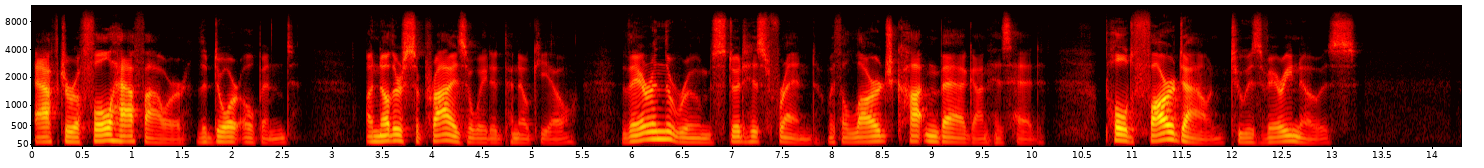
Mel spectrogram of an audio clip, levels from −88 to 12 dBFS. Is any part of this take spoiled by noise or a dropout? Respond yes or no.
no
